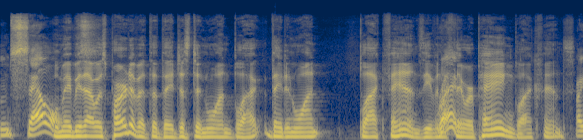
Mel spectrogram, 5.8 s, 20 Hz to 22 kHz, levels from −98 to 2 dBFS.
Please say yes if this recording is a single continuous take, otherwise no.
yes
